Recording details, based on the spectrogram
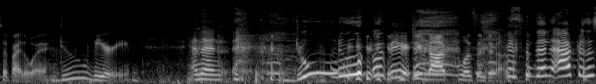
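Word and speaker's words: Duviri: saying out loud is a that's how you pronounce it by the way do viri then after the sound panel uh we go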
